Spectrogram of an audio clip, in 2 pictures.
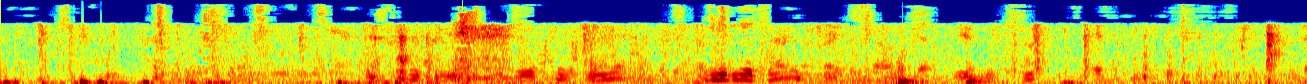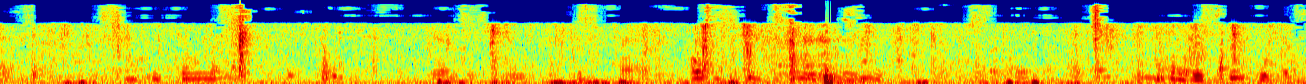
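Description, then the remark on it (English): Chairs scrape and knock as they are shuffled and dragged back at a House committee meeting, a steady clatter of bumps and thuds with indistinct voices murmuring underneath. “Now we are doing the shuffle back with the chairs.”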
